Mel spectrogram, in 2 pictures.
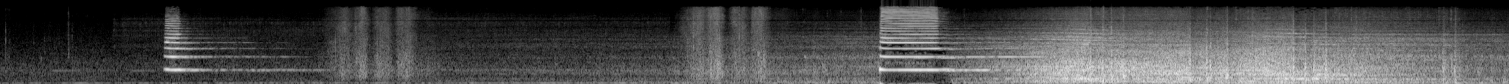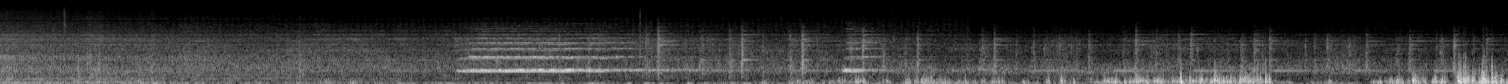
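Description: Passenger train sounding its horn in short single-tone blasts, about two seconds in, about nine seconds in (the loudest) and again about twenty seconds in. Between the second and third blasts it passes close by with a loud rush of wheel and running noise that fades over several seconds. Near the end there is a rapid clatter of wheels over rail joints.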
